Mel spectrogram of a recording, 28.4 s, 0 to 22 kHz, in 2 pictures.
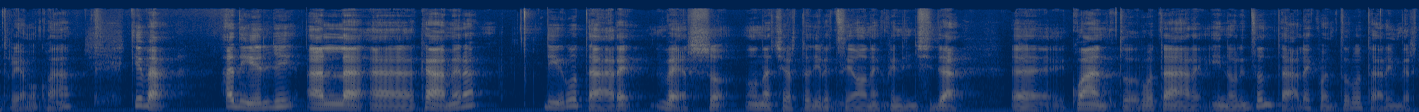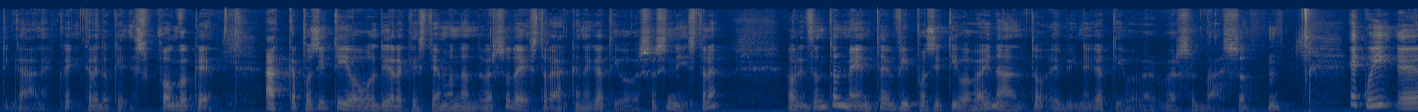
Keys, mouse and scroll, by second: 0.0 double click.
